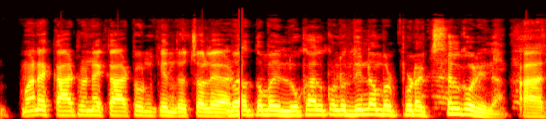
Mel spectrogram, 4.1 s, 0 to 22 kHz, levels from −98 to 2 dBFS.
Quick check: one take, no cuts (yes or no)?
no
